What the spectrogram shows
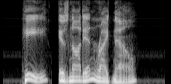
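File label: "he is not in right now", English, male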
